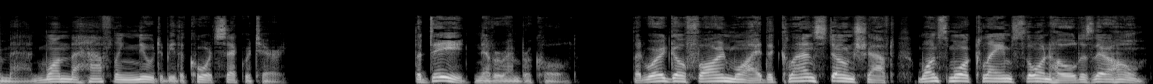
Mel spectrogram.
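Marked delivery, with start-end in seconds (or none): 4.1-4.7 calling out. Acted. Neverember calls out order. 6.3-11.5 loud, high proclaiming lord; proclamation. Acted. Neverember proclaims the claim.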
